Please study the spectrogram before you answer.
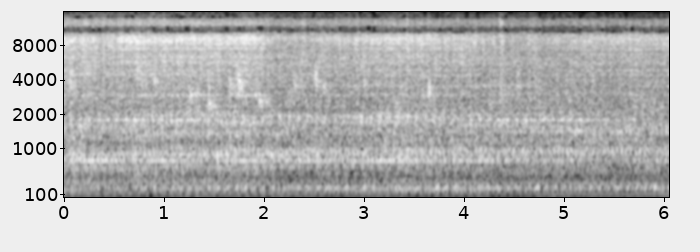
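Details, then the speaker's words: Rebuilt 90-year-old Gilbarco Model 80 (GMB 80) gas pump running and pumping diesel: steady, even motor hum with constant pitch, no knocks or rattles; fully operational. "Yes, she's running and she's pumping. She's fully operational."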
